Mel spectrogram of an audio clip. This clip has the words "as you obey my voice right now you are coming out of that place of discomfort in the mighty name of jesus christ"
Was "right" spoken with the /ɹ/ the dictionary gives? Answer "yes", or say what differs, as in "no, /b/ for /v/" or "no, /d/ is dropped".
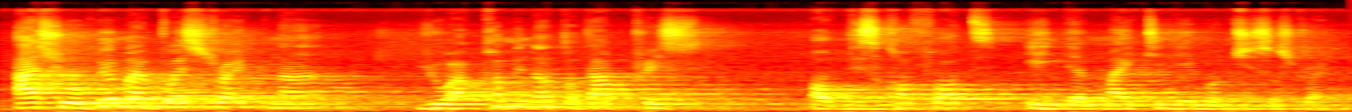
yes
